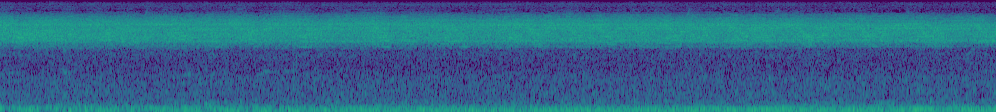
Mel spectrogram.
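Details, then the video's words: Steady shrill cicada drone at golden sunset, high-pitched and unwavering for the full fifteen seconds, with a constant low wind rumble beneath. "Cicada A Loud Shrill Droning Noise"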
